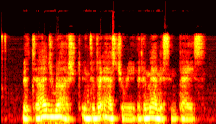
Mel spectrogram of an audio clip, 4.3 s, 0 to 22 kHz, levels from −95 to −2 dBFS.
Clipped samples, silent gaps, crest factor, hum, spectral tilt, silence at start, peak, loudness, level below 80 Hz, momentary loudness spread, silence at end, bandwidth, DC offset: under 0.1%; none; 12 dB; none; -5 dB/octave; 0.05 s; 0 dBFS; -12 LUFS; -44 dBFS; 10 LU; 0.25 s; 8.4 kHz; 0.1%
